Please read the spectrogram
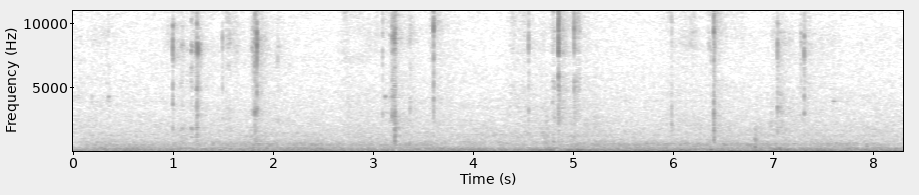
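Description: Faint, irregular light ticks of fly-tying thread being wound from a bobbin over lead wire on a hook shank.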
